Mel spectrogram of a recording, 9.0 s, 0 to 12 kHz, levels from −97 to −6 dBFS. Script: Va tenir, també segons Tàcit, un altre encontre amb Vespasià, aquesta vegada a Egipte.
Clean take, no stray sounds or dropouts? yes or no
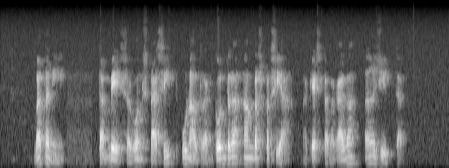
yes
